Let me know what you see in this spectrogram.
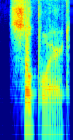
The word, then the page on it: soapwort: American English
